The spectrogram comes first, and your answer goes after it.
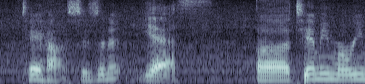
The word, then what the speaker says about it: Tejas: I thought it was pronounced, the proper Spanish pronunciation is Tejas, isn't it?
